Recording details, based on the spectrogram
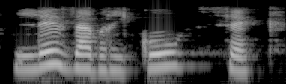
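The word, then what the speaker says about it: les abricots: والمشمش المجفف فهو لي زابريكو سيك. لي زابريكو سيك. هنا ايضا بالنسبه لي زابريكو كنكتبوها بالتي ولكن لا تنطق لي زابريكو سيك.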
